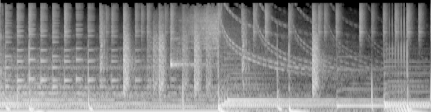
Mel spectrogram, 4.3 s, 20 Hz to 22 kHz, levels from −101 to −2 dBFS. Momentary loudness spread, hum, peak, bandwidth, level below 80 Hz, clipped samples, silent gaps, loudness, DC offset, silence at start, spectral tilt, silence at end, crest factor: 4 LU; none; 0 dBFS; 19.5 kHz; -18 dBFS; under 0.1%; none; -14 LUFS; under 0.1%; 0 s; -5 dB/octave; 0 s; 12 dB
